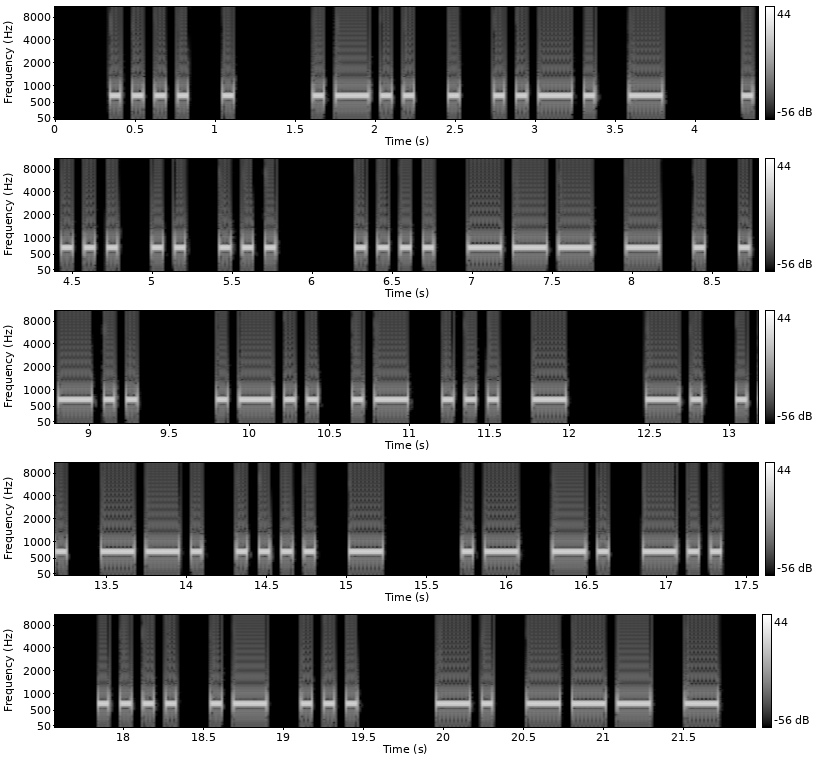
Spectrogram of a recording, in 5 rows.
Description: Morse code, heard as a keyed tone, about 17 wpm, 700 Hz. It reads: HE LEFT HIS HOTEL LAST NIGHT AND HAS NOT
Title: Sentences from Top 1600 Words 17wpm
